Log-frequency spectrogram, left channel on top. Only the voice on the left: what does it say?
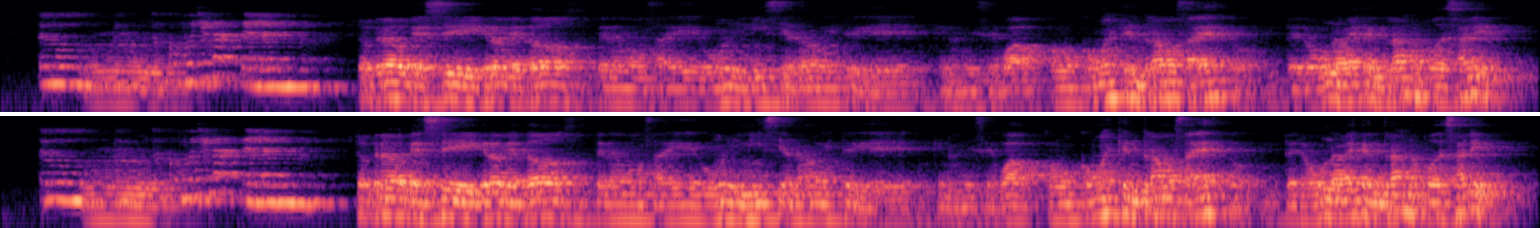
¿Tú,
tú, tú cómo llegaste al anime?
